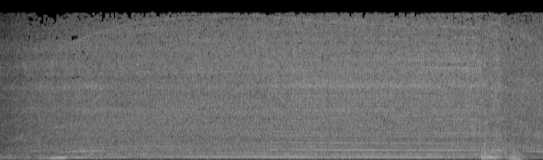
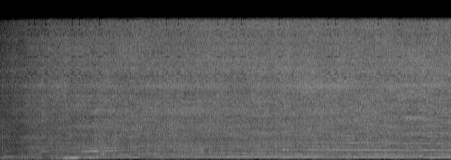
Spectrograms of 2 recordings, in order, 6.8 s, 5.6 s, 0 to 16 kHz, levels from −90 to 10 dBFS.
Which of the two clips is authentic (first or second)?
first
